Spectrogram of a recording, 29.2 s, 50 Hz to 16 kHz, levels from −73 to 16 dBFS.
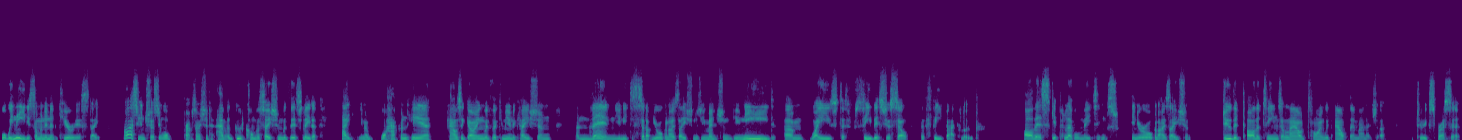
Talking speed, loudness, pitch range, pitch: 160 wpm, -24 LUFS, 95-130 Hz, 110 Hz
